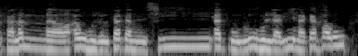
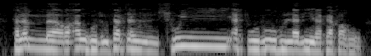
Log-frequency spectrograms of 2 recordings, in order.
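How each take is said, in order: First: Said in the usual way. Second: سيئت begun with u gliding into ī, "suī'at"; ishmam. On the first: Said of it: "قرأ قانون بالإشمام". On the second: Shown as a demonstration. Teacher demonstrating Qalun, سيئت with u-tinted ī. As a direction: round the first vowel of سيئت toward u. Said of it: "قرأ قانون بالإشمام هكذا".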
